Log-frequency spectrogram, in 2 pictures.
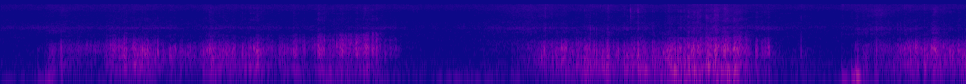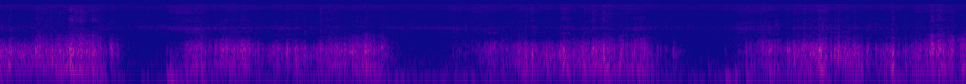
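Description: Fingernails scratch the surface of a yellow waffle-textured cleaning cloth held upright. They make quiet, dry, mid-range scraping rasps in repeated bursts a second or so long, separated by brief pauses.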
